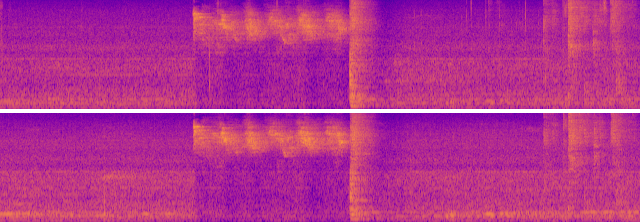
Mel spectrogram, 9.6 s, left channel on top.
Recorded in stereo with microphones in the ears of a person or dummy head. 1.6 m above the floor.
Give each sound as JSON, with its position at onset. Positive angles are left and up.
{"t": 2.9, "sound": "a bird", "side_deg": 40, "distance_m": 2.5}
{"t": 5.2, "sound": "a snare drum", "side_deg": 65, "distance_m": 2.5}
{"t": 8.2, "sound": "footsteps", "side_deg": 30, "distance_m": 1.8}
